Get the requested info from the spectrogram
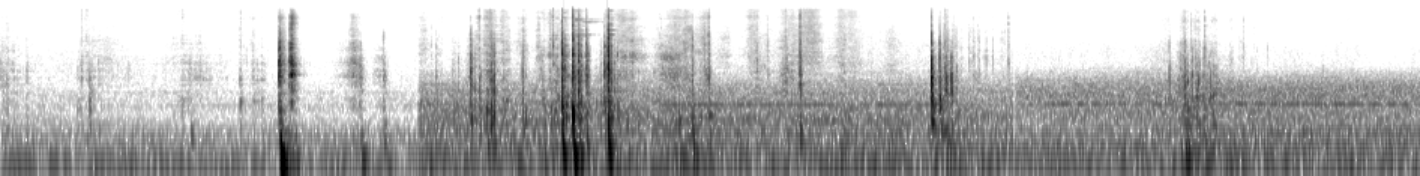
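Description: Hard plastic storage tote handled: a knock as it is set down, then a loud double click of its latches and lid about four seconds in, with further scattered clicks and knocks as it is opened and clothes are packed.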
